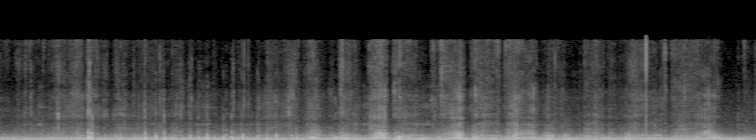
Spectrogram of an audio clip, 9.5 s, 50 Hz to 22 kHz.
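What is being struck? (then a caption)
Knit fabric sneaker with ribbed rubber sole. Fingertips and nails scratch along the ribbed cream rubber/boost midsole and the Primeknit textile upper of a hollow grey/white Yeezy 350 sneaker. The result is a quiet, steady, dense rasping texture centered in the low-mids, dotted with small sharp ticks and short brighter scrapes.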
